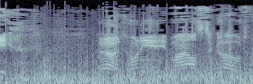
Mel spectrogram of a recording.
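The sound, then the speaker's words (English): Strong headwind roaring and buffeting against a microphone during a bike ride, a loud, continuous low rumble with a voice faintly audible through it. “With a killer headwind.”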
